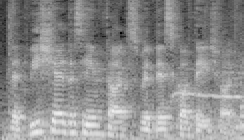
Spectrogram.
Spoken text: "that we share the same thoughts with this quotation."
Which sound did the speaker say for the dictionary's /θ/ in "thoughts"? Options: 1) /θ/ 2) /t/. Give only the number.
2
